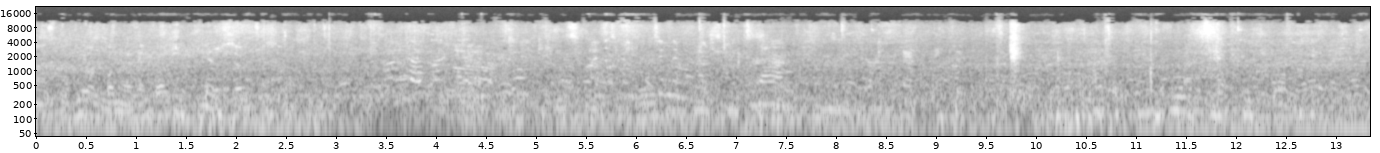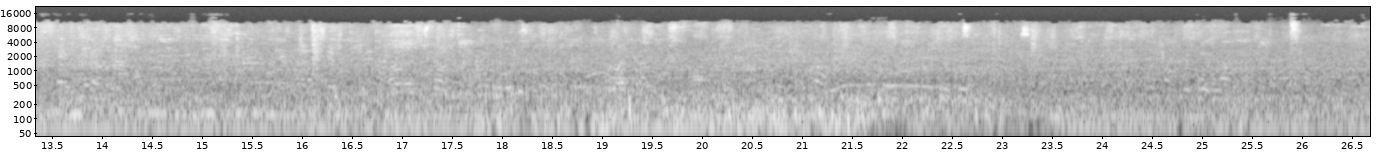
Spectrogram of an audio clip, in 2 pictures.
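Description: Outdoors, people chatter nearby.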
